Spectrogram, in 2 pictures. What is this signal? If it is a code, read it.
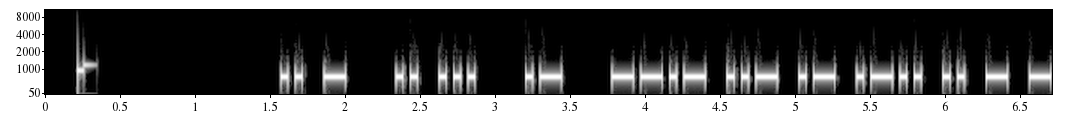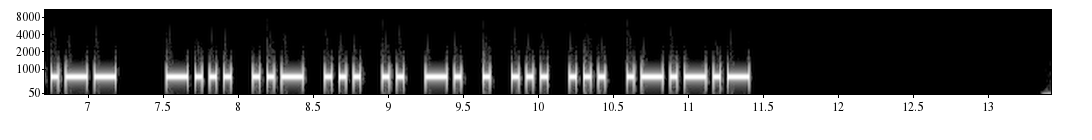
Morse code, heard as a keyed tone, about 25 wpm, 690 Hz. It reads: IT IS A QUALITY BUSINESS.
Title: Sentences from Top 1000 Words - Review Part 4 - 25wpm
